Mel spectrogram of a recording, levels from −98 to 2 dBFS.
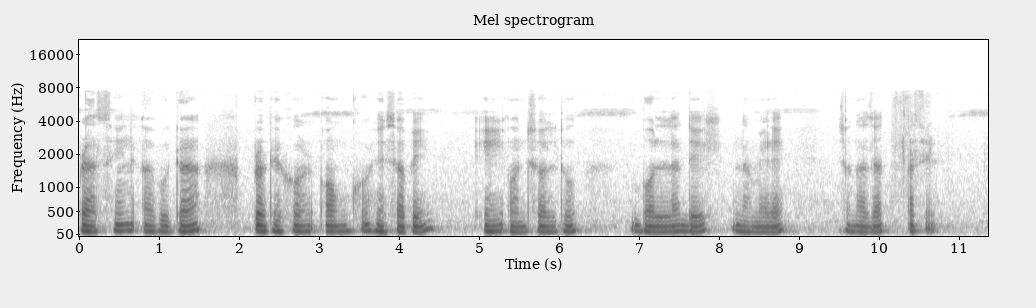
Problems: constant background noise, low volume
